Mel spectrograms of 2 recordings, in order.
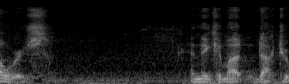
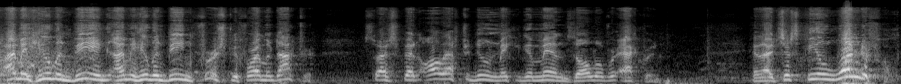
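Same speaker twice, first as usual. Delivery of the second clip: raised, emphatic, elated testimony; excited revelation; 4 semitones higher, 6 dB louder than usual. Retold or imitated. Sober doctor tells his friends of his amends, elated. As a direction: pour it out higher and louder, thrilled.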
